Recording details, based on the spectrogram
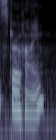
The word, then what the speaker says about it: Stroheim: Rudolf von Stroheim. Yep. – Stroheim. Okay. Stroheim. Uh, also, well, also to to bring this up again, my subtitles have been also misspelling names specifically. – What do they call Stroheim?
